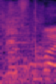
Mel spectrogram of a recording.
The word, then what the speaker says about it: 줌바: 줌마 인스트럭터. 우리나라에서 줌바가 발음이 아줌마의 줌마로 생각해서 아줌마들이 추는 춤이 아닌가 이렇게들 오해를 많이 하고 계세요. 아니 그러면 줌마 그러니까 이게 아줌마 댄스예요? 근데 줌바래요, 줌바. 줌바.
